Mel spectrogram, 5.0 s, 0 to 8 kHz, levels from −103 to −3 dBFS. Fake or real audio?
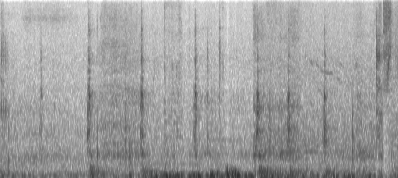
real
